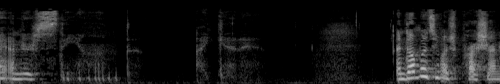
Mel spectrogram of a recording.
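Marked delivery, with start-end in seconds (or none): 2.0-3.2 whispering. Real, not acted. Comforting a stressed viewer.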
